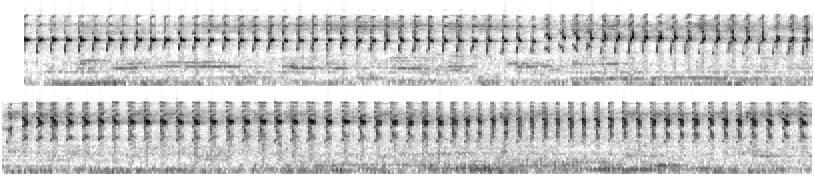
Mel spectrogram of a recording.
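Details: Lovebird giving its long "ngekek" chatter, played as training for young lovebirds to chatter at length: an unbroken run of fast, high, scratchy pulses, several per second, holding steady for the whole stretch over a faint low hum.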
